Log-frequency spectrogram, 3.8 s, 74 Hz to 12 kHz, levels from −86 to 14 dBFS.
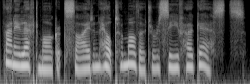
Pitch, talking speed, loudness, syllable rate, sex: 205 Hz, 190 wpm, -19 LUFS, 5.1 syllables/s, female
